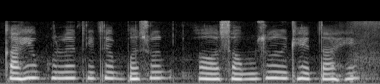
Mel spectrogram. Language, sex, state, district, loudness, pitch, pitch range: Marathi, female, Maharashtra, Washim, -14 LUFS, 275 Hz, 255-290 Hz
